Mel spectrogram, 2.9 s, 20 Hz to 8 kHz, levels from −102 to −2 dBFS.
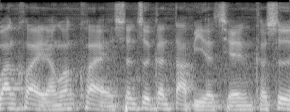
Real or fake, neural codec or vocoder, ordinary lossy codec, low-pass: real; none; none; 7.2 kHz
